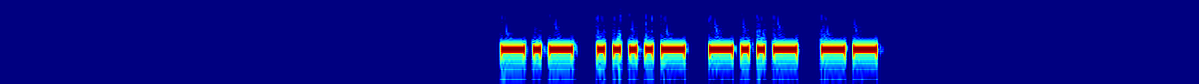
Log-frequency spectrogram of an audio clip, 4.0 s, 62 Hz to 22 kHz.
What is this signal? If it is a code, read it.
Morse code, heard as a keyed tone, about 43 wpm, 700 Hz. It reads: K4XM
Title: USA Call Signs - 4 Characters - 45wpm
